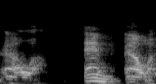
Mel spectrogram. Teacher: even though there is an H but that H uh being a consonant is actually silent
